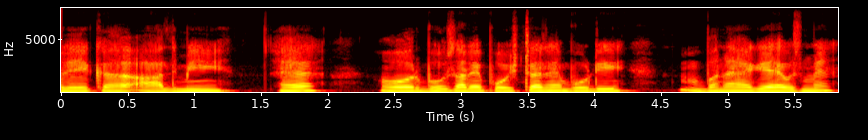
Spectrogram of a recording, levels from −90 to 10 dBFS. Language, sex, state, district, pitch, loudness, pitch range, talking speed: Hindi, male, Jharkhand, Deoghar, 180 Hz, -17 LUFS, 175-185 Hz, 135 wpm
